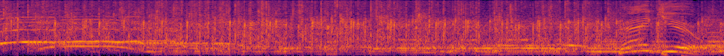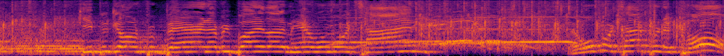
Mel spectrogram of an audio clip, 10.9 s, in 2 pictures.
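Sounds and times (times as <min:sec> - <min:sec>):
cheering and whooping: 0:00.0 - 0:02.1, 0:07.8 - 0:10.1
audience applause for comedian: 0:00.0 - 0:06.7, 0:07.7 - 0:10.8
speech: 0:04.9 - 0:05.4, 0:06.0 - 0:08.8, 0:09.7 - 0:10.8.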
